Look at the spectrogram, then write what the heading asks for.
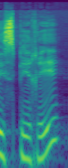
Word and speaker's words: espérez: On a la même chose à la deuxième personne plurielle, « vous espérez ». Le « z » de la terminaison n'est pas prononcé.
